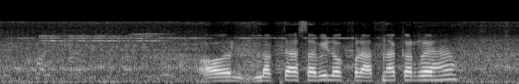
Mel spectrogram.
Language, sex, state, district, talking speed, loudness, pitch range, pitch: Hindi, male, Bihar, Patna, 105 wpm, -15 LUFS, 175-200 Hz, 195 Hz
